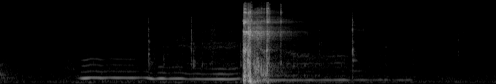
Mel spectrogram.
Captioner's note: humming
